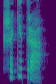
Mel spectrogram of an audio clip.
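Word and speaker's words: Sciacchetrà: Называется это вино «Шакетра», с ударением на последний слог.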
